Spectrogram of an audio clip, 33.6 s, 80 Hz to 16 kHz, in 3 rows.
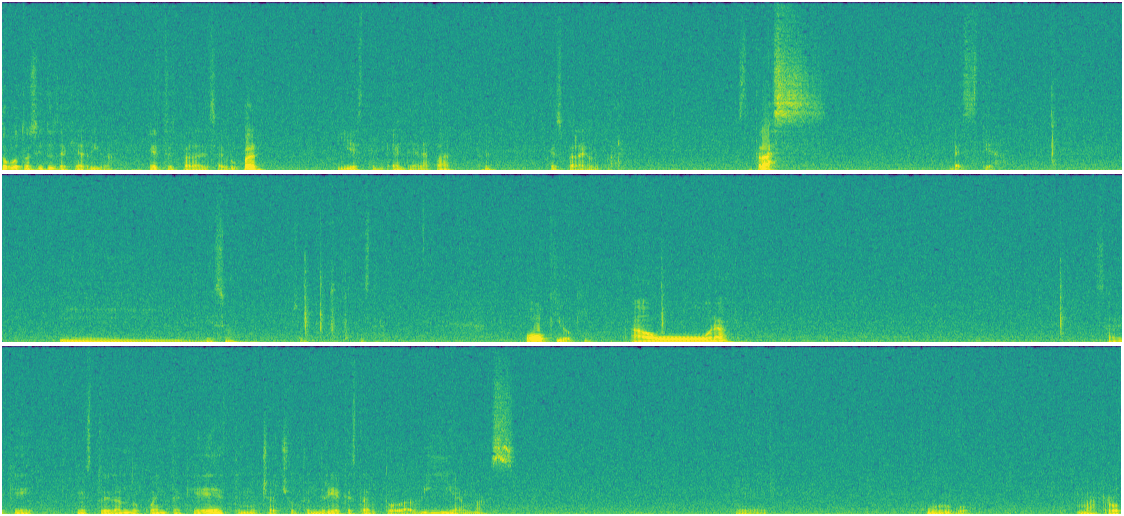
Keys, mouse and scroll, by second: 1.8 click, 5.2 click, 7.5 click, 9.2-9.5 scroll up 1, 10.1 scroll up 1, 11.0 ctrl+scroll down 1, 11.6 ctrl+scroll down 1, 12.7 ctrl+scroll up 1, 13.5 ctrl+click, 14.5 ctrl+z, 18.1 ctrl+scroll down 2, 20.4-21.6 drag, 22.3 ctrl+scroll down 2, 23.8 click, 26.2-29.6 drag, 30.0-33.5 drag.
